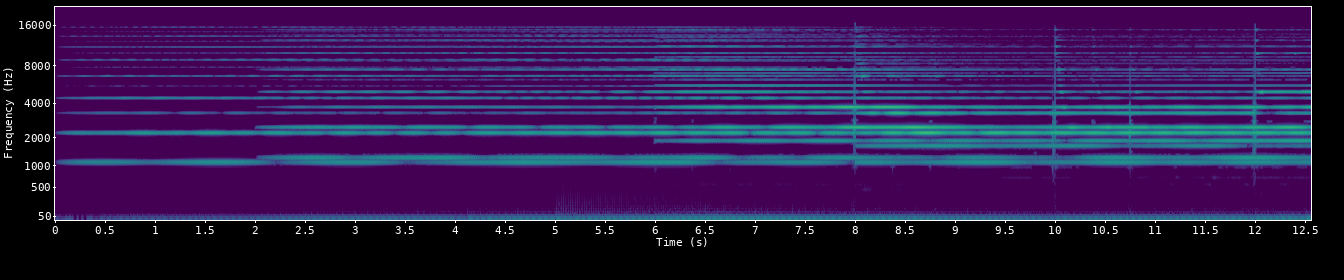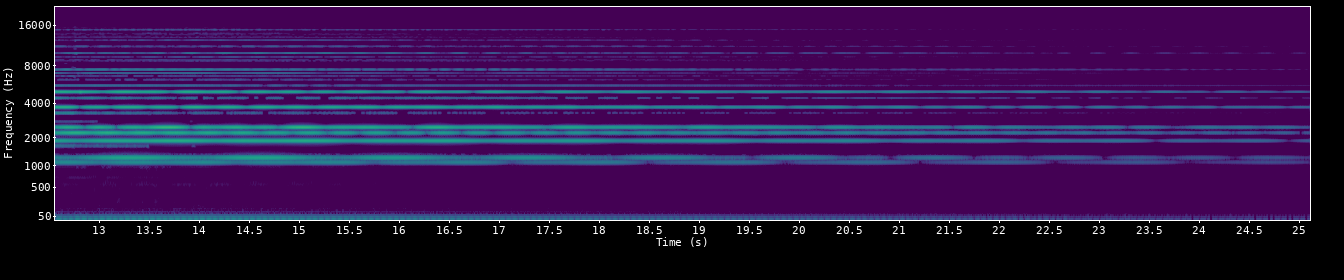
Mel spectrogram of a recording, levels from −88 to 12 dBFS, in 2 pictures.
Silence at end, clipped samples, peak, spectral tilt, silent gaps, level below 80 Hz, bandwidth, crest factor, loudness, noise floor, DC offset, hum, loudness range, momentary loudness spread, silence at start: 0.3 s; under 0.1%; -10 dBFS; 7.5 dB/octave; none; -66 dBFS; 16 kHz; 18 dB; -24 LUFS; -53 dBFS; under 0.1%; none; 17 LU; 19 LU; 0.1 s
